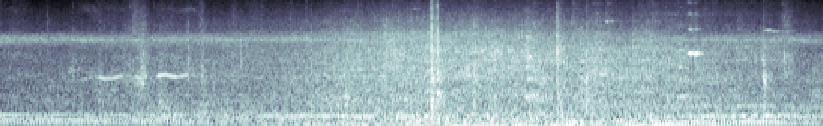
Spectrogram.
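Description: A motor vehicle engine running, growing louder toward the middle and then easing off.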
